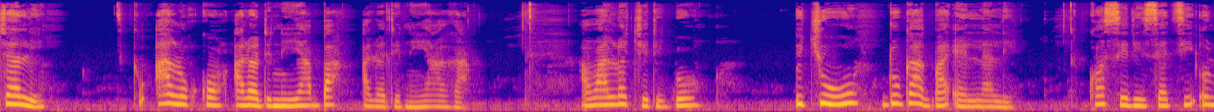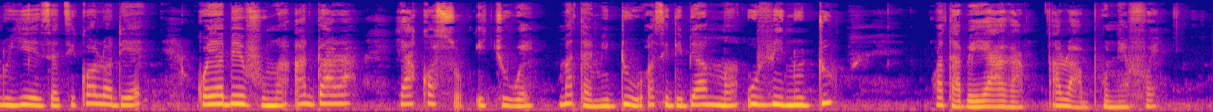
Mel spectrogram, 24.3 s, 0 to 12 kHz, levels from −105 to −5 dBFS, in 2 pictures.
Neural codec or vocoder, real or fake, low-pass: none; real; 10.8 kHz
